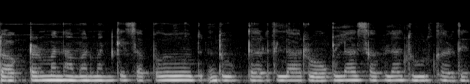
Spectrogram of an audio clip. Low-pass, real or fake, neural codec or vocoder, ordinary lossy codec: 7.2 kHz; real; none; none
